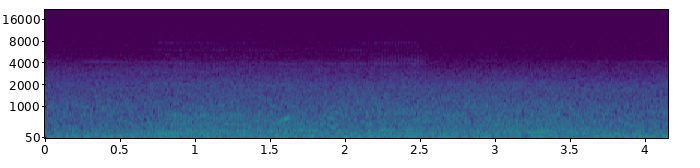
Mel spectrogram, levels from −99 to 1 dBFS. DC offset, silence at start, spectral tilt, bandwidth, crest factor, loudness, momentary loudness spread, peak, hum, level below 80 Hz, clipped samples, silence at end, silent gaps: under 0.1%; 0 s; -7 dB/octave; 16 kHz; 14 dB; -56 LUFS; 2 LU; -42 dBFS; none; -62 dBFS; under 0.1%; 0 s; none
